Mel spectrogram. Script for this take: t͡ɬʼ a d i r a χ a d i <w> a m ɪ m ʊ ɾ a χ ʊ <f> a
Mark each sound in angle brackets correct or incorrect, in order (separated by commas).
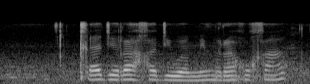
correct, incorrect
